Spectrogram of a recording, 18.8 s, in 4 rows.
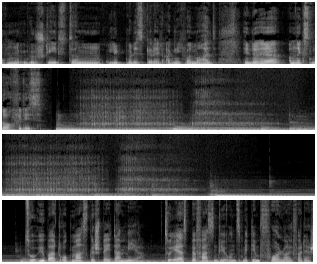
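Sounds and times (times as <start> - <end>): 
speech: 0.0 - 5.4, 14.5 - 18.7
loud sawing rattling snoring: 5.8 - 12.5.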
